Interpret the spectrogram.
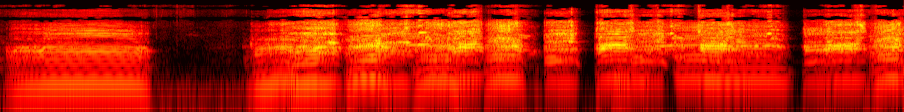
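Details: Brooding goose on eggs lets out a long, steady nasal honk, then after a short silence a rapid run of harsh, rising-and-falling honks, about ten in four seconds, loud and close.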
